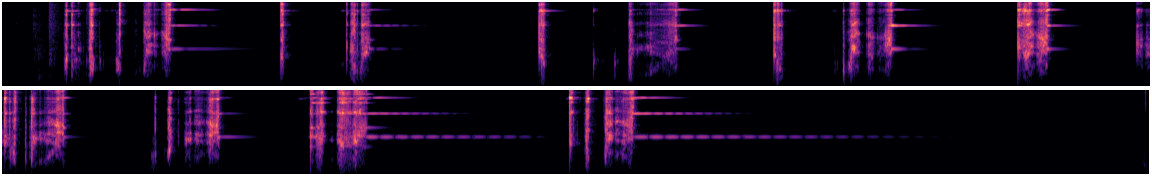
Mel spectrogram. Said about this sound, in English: metal container, lid opening and closing multiple times, scraping one item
